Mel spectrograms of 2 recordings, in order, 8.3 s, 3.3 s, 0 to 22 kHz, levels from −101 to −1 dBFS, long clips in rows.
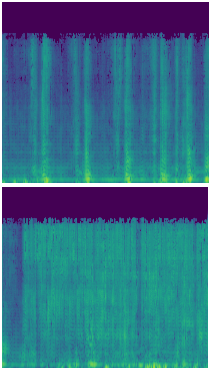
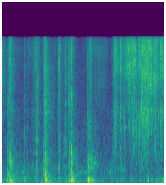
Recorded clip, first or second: second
